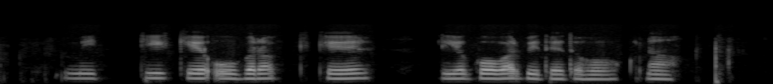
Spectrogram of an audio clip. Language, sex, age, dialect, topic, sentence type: Magahi, female, 56-60, Central/Standard, agriculture, question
